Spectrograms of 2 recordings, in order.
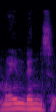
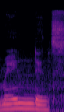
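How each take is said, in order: No difference in how they are said.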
